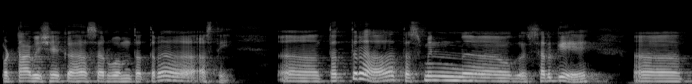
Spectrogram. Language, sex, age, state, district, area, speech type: Sanskrit, male, 60+, Karnataka, Shimoga, urban, spontaneous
